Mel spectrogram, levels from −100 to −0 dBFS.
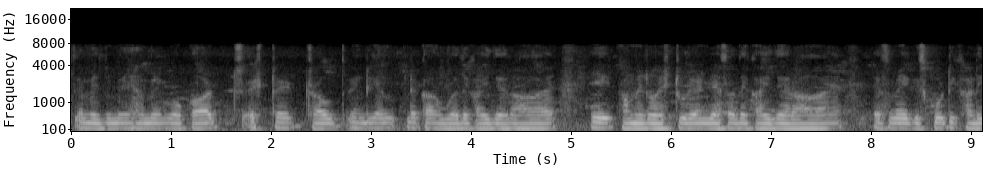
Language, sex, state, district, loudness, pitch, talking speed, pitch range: Hindi, male, Maharashtra, Nagpur, -39 LUFS, 125 Hz, 160 wpm, 125-130 Hz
